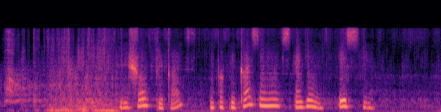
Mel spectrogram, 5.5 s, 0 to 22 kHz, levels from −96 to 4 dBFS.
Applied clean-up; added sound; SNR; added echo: neural separator model SepFormer DNS4.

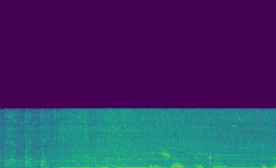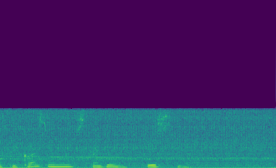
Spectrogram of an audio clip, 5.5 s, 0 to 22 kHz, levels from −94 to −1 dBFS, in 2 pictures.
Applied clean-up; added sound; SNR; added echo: none; Engine starting / Car; -1 dB; none.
